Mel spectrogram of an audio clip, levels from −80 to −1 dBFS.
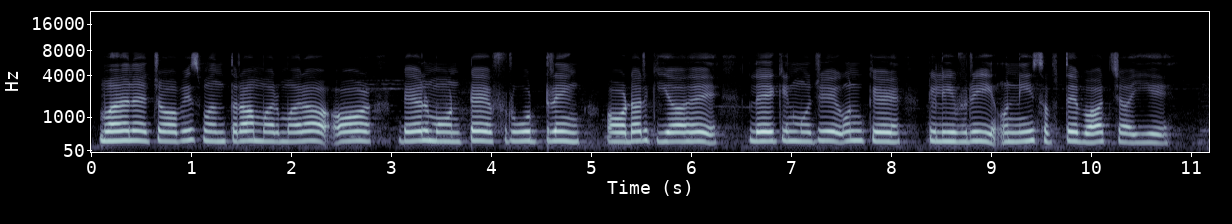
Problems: constant background noise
